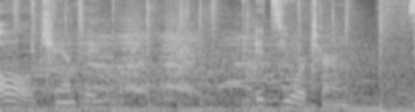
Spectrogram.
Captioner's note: crowd chanting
